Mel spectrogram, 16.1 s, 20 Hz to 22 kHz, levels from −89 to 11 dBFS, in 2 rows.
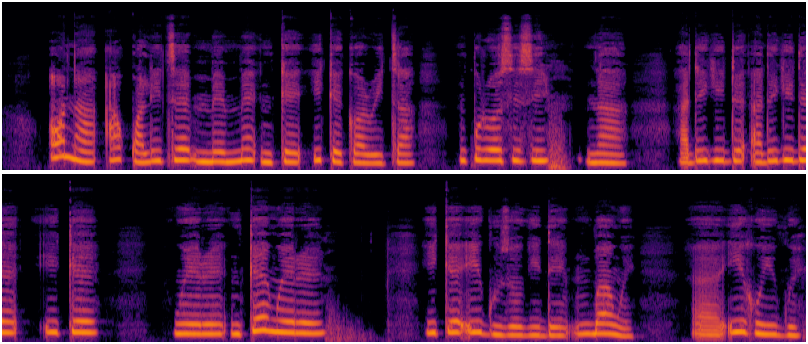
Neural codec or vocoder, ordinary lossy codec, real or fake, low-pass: none; AAC, 48 kbps; real; 19.8 kHz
